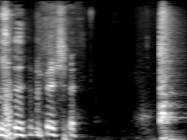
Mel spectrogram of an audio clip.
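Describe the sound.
A sticky soft plastic ball hits the ceiling and sticks there with one dull, fairly loud thump, following a short stretch of voices talking and a brief quiet pause.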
